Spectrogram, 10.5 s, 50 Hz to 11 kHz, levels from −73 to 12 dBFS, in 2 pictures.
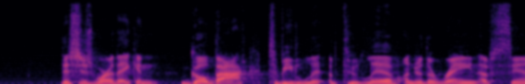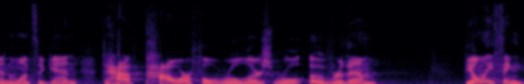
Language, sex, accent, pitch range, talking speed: English, male, American, 150-165 Hz, 165 wpm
